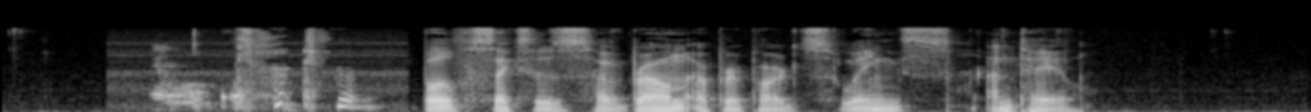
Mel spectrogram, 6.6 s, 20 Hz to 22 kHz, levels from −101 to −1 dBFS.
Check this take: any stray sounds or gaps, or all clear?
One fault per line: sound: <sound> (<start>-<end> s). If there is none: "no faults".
sound: cough (0.8-1.9 s)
